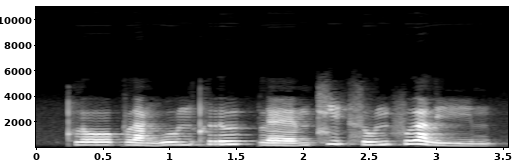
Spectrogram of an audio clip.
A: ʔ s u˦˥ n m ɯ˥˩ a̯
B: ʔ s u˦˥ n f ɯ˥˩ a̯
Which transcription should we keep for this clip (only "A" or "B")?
B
